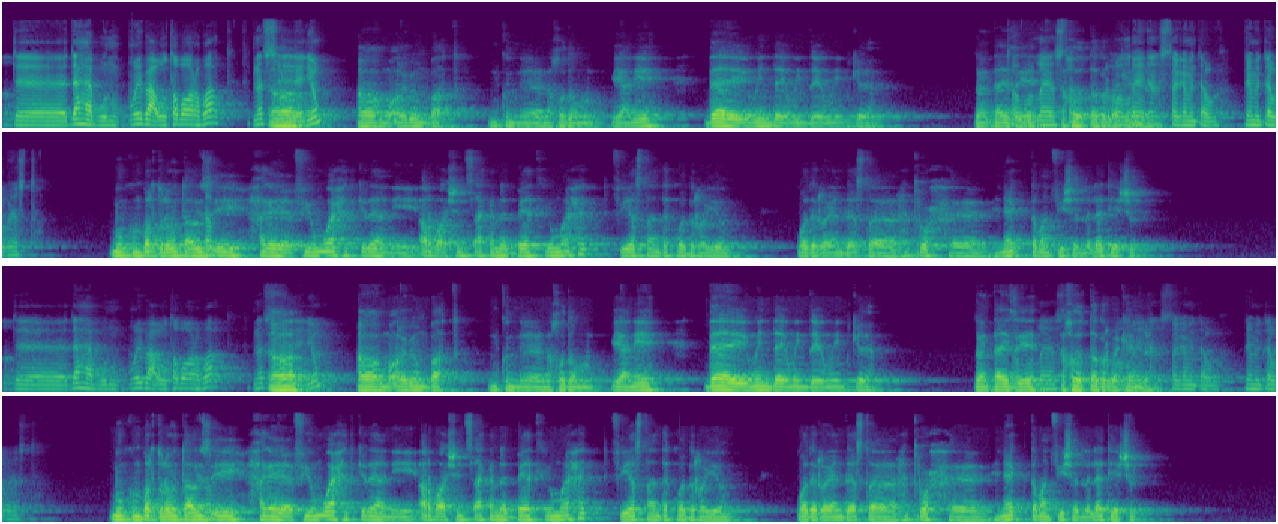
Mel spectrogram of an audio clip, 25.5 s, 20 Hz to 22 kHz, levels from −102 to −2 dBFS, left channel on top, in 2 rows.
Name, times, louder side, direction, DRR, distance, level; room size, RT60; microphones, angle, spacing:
voice 1, 0.0-2.2 2.5-3.2 10.1-10.6 11.1-12.2 12.4-12.9 14.8-14.9, left 5 dB, 55° left, 16 dB, 0.3 m, -30 dB
voice 2, 2.7-3.0 3.5-4.4 4.9-6.5 7.0-8.7 9.7-11.5 13.8-18.6 18.9-20.0 20.7-24.1, right 2 dB, 35° right, 10 dB, 0.5 m, -24 dB
10.5 x 4.1 x 4.5 m, 0.92 s
head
